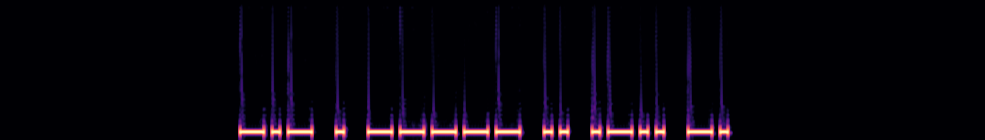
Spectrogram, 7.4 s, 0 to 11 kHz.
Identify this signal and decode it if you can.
Morse code, heard as a keyed tone, about 20 wpm, 700 Hz. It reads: KE0ILN
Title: USA Call Signs - 6 Characters - Repeated 2x - 20wpm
